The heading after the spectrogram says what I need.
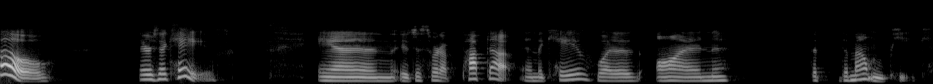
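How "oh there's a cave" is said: put-on sudden surprise, high and swooping. Retelling own words on suddenly finding a cave: imitating own surprised voice. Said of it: "you could hear the surprise in my voice".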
